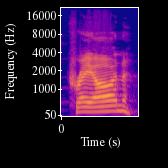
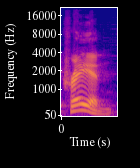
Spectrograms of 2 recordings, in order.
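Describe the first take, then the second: First: The word is said with more syllables. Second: The word is said with fewer syllables. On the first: The speaker calls it wrong. "That's too many syllables" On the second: The speaker calls it right. "It's less syllables"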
